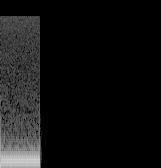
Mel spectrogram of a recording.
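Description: A faint, steady low hum that cuts off abruptly about half a second in, followed by dead silence.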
